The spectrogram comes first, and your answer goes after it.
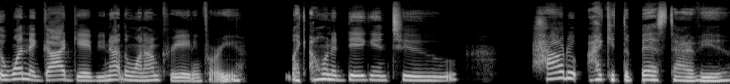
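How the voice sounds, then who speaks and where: In an American accent, a woman uses an ordinary speaking voice at medium pitch and a moderate pace, with ordinary pitch variation and very even loudness, the sound dry and close with no echo. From US South, Atlanta area, Georgia. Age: 40s. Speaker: entrepreneur. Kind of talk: casual interview conversation.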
